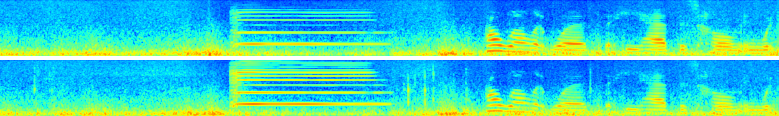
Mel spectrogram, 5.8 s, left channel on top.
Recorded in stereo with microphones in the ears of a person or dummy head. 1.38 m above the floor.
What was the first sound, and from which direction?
A violin, 65° right (ahead or behind).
